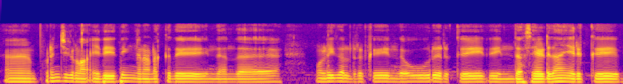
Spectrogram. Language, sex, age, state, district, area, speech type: Tamil, male, 30-45, Tamil Nadu, Tiruvarur, rural, spontaneous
